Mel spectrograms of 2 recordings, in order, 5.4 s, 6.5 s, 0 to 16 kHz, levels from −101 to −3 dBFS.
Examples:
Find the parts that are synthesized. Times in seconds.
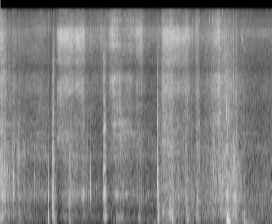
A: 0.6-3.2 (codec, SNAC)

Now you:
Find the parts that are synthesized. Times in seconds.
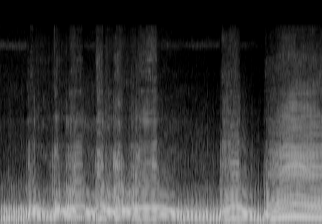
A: 0.7-1.5 (codec, HILCodec); 2.1-2.8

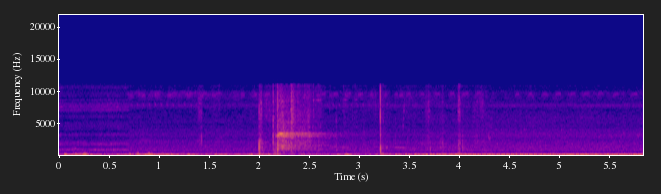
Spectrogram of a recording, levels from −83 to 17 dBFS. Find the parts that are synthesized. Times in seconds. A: 0.0-0.7 (codec, SNAC)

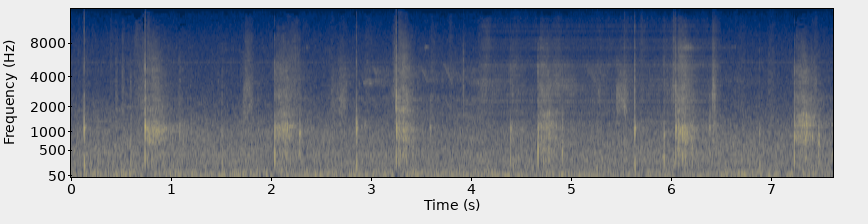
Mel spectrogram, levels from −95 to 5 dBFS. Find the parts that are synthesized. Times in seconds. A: 4.1-6.5 (autoencoder, DAC-VAE)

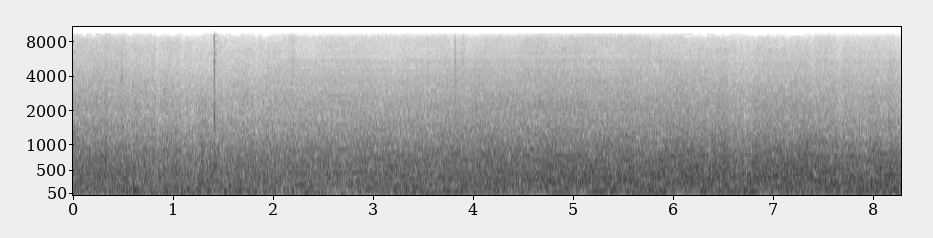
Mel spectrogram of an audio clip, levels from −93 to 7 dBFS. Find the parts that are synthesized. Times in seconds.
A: 2.1-6.1 (autoencoder, DAC-VAE); 7.4-8.3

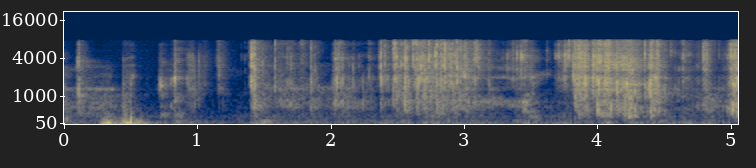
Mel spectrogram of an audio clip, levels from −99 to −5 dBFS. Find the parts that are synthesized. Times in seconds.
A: 0.0-1.3 (autoencoder, DAC-VAE); 3.0-5.1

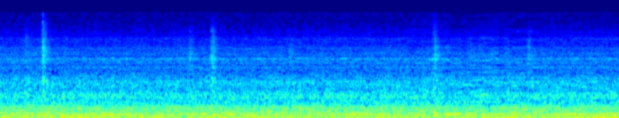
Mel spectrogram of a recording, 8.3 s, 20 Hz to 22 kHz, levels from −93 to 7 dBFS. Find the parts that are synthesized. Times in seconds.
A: 5.5-7.2 (codec, SNAC)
